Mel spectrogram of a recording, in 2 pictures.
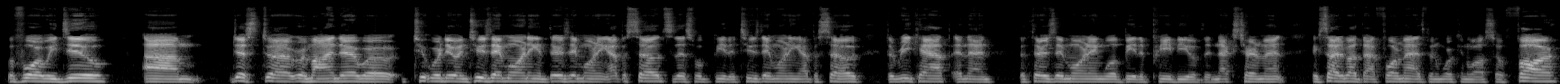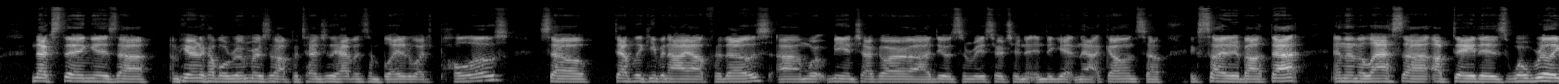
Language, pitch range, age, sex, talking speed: English, 125-140 Hz, 20-39, male, 195 wpm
